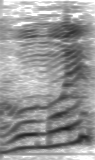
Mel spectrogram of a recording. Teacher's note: this ha is from the chest, from the bottom part of your throat actually.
